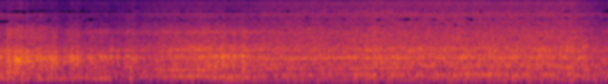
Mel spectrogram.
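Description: Countertop blender running loud and steady, blending a fruit-and-spinach smoothie. The sound drops off near the end.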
